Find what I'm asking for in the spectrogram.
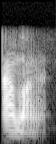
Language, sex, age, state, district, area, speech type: Tamil, male, 60+, Tamil Nadu, Namakkal, rural, conversation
